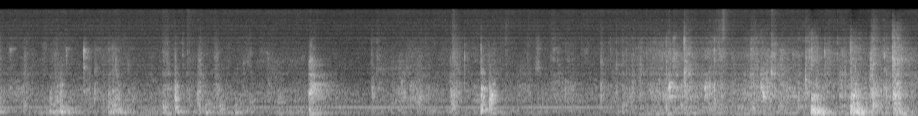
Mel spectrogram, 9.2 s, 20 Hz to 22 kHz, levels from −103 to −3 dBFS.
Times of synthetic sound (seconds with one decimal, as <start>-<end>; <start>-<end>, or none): 0.0-9.2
